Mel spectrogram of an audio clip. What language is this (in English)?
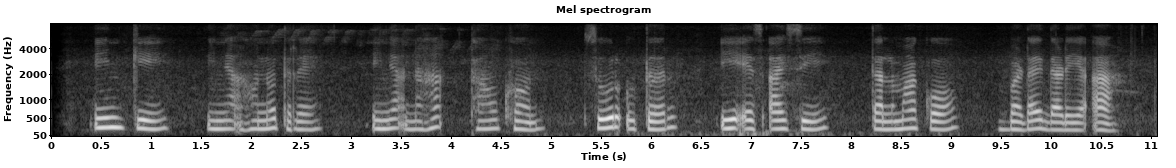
Santali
